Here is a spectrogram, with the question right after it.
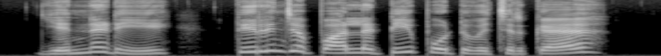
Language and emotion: Tamil, disgusted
